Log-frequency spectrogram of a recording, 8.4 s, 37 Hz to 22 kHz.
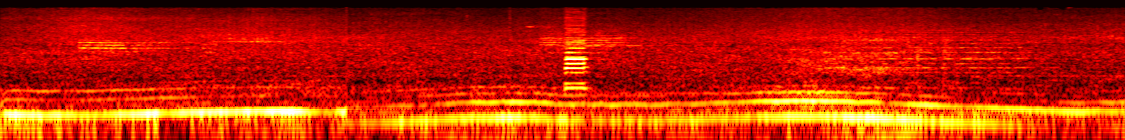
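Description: Ferrari 458 Italia's V8 running at low revs as the car rolls slowly past, its note dropping a little about two and a half seconds in and swelling briefly near six seconds. A short car-horn toot sounds about four seconds in.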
